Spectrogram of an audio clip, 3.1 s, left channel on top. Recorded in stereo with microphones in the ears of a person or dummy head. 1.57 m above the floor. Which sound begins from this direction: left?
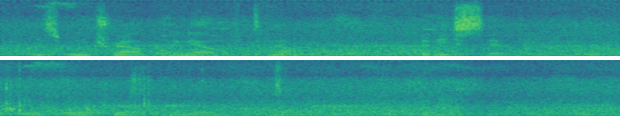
A man speaking, at 0.1 s.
